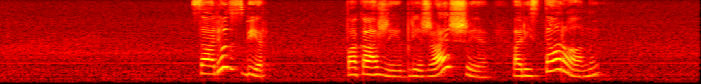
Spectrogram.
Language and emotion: Russian, positive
